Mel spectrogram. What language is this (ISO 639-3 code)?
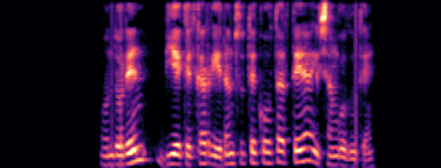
eus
